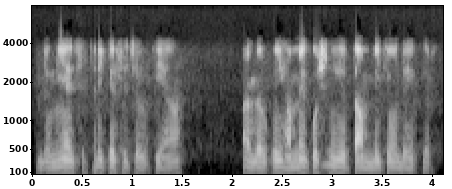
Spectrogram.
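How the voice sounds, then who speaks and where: Guy acting as flirty father in law, low gravelly voice, coaxing murmur, tinny phone call. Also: level tone, quick pace, close to an everyday voice. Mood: persuasive. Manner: coaxing, murmuring, with questioning hums. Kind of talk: staged intimate phone-call role-play in casual talk.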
